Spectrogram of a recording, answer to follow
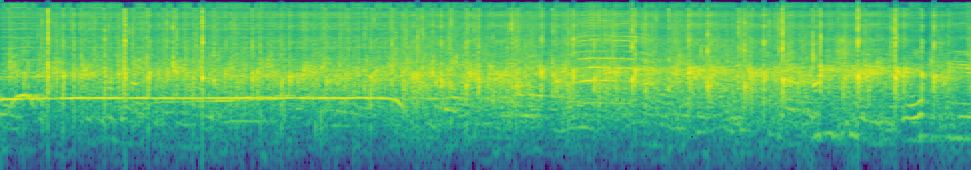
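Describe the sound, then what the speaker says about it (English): Audience applause for debate teams at the close of a debate on whether the benefits of AI outweigh the risks: steady, dense clapping from a crowd fills the whole stretch with a continuous wash of sound and some voices mixed in. "I just wanted to give these guys one more round of applause"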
